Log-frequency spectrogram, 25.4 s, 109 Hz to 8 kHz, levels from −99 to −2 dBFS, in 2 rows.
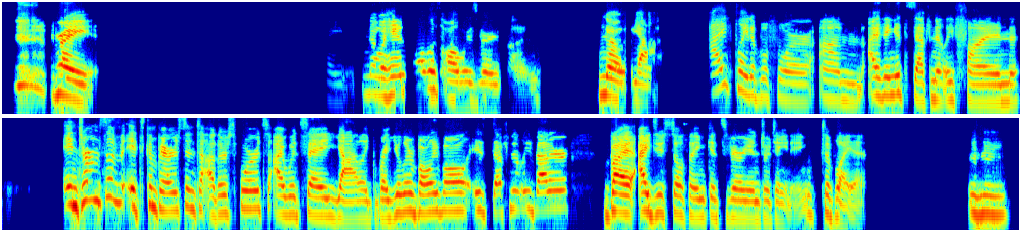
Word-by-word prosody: Yeah, 325 -4 -4
right. 205 -5 +7 3.0
I - - -44 0.4
No, 230 -1 -10
handball 235 +6 -1
was 280 -1 +4
always 190 -2 -1
very 180 -1 -3 1.1
fun. 230 - -9
No, 210 -5 +4
yeah. 380 - -1 0.8
I've 285 +3 -6
played 260 -5 -2
it 225 -3 -6
before, 185 -3 -9
um, 185 -3 -8
I 220 0 0
think 225 +1 0
it's 240 -3 -3
definitely 190 0 -3
fun. 170 -1 -2 0.8
In 285 0 +6
terms 340 +2 +2
of 390 - 0 0.2
its 265 -7 +4
comparison 245 -2 +1
to 240 - -3
other 205 +2 -1
sports, 250 +3 0
I 200 - +2
would 195 -1 -4
say, 190 -3 +2
yeah, 175 -3 0
like, 165 -1 -6
regular 215 +6 0
volleyball 225 +1 +2
is 230 -2 -2
definitely 245 +3 -4
better, 245 +2 +4 0.5
but 215 0 +8
I 225 0 +7
do 210 +1 -3
still 200 +1 -3
think 180 -1 -3
it's 185 -1 -7
very 175 -1 -1
entertaining 165 +3 -8
to 210 - -3
play 185 - -3
it. - - -16 1.3
Mhm. 200 -1 -2
210 Hz, 120 wpm, -22 LUFS, 185-235 Hz, 3.0 s, but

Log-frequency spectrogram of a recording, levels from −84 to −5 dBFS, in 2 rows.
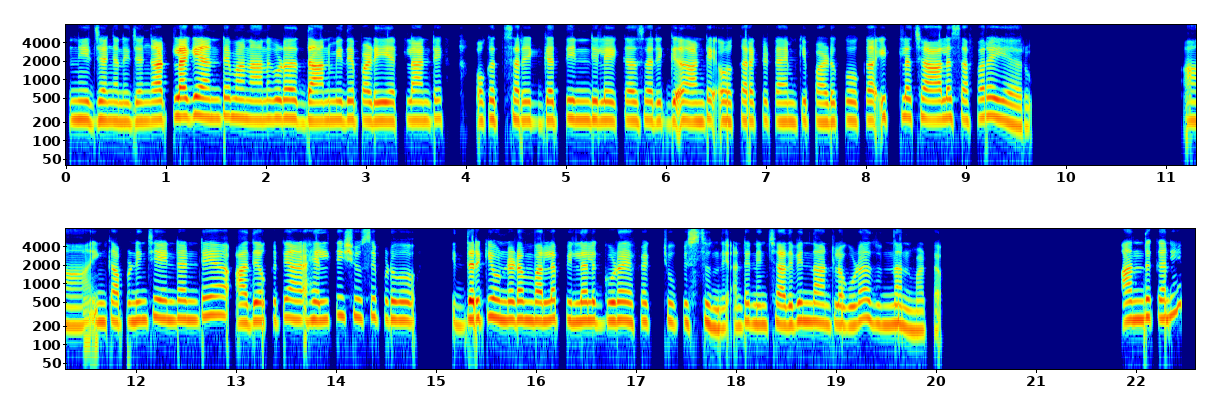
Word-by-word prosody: నిజంగా. 220 0 0
నిజంగా. 215 +1 -3
అట్లాగే 250 +3 +7
అంటే 235 +1 -3
మా 240 - +3
నాన్న 225 +1 0
గూడా 235 0 +3 0.2
దాని 215 +1 +4
మీదే 225 0 0
పడి 215 0 +3
ఎట్లా 220 +1 -2
అంటే 230 +2 -5 0.4
ఒకటి 225 0 -4
సరిగ్గా 220 -1 0
తిండి 225 -1 -1
లేక, 215 0 -1
సరిగ్గా 215 0 0
అంటే 210 +2 -2
ఓ - - +1 0.2
కరెక్ట్ 215 0 -1
టైమ్‌కి 210 +1 -3
పడుకోక 205 +1 -3 0.2
ఇట్లా 245 +2 -2
చాలా 225 +1 +4
సఫరయ్యారు. 220 -6 -1 1.6
ఆ! - - -2 0.4
ఇంకప్పుడునించేంటంటే 255 +3 -1 0.3
అదొకటి 245 +2 -1 0.3
హెల్త్ 255 +3 -1
ఇష్యూస్ 280 -2 -3
ఇప్పుడూ 260 -1 -2 0.6
ఇద్దరికి 260 +6 +5
ఉండడం 255 0 +3
వల్ల 250 +1 +4
పిల్లలకి 245 -1 +1
గూడా 250 +1 +4
ఎఫెక్ట్ 240 +1 -7
చూపిస్తుంది. 225 -3 -3
అంటే 205 +3 -4
నేను 220 -1 -4
చదివిన 220 +3 +2
దాంట్లో 225 -1 -1
గూడా 220 +4 0
అదుందనమాట. 215 -6 -4 2.0
అందుకని 270 - 0
225 Hz, 120 wpm, -23 LUFS, 215-250 Hz, 2.0 s, అట్లాగే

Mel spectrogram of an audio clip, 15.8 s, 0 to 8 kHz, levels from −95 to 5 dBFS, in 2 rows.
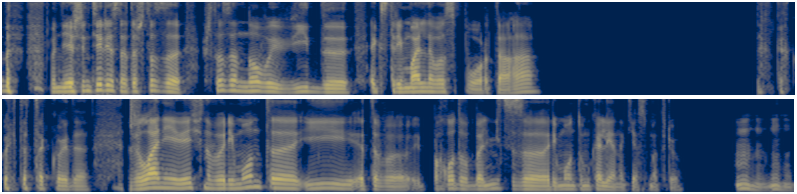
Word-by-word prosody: Да. 145 - +6 0.4
Мне 130 +1 +2
аж 135 +1 +7
интересно, 155 -1 +4
это 135 +1 0
что 135 +5 0
за 135 -5 +4 0.2
что 160 - -2
за 165 0 +2
новый 140 -3 +2
вид 120 +2 -6 0.5
экстремального 125 +1 +4
спорта? 95 -5 -1
Ага. 125 +6 -3 2.3
Какой-то - - -7
такой, 105 -1 -4
да. 100 -1 -8 0.4
Желание 145 +6 +5
вечного 140 -2 -1
ремонта 145 0 0
и 135 0 -5
этого, 100 -3 -5
и - - -15
похода 130 -2 -4
в - - -10
больницы 115 +2 -1
за 110 -2 +1
ремонтом 110 0 -6
коленок, 95 -5 -4
я - - -9
смотрю. - - -14 0.5
Мгм 120 -9 -9
мгм. 90 -5 -15
125 Hz, 125 wpm, -26 LUFS, 110-140 Hz, 2.3 s, аж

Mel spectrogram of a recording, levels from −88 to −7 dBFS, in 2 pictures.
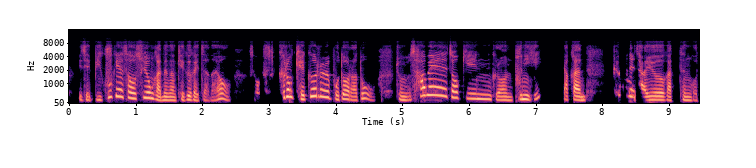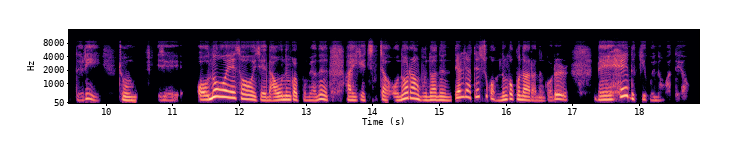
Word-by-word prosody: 이제 180 - -5
미국에서 300 - +2
수용 280 +1 +3
가능한 170 -5 +1
개그가 180 +2 0
있잖아요. 175 +7 -4 0.3
그래서 - - -14 0.3
그런 335 +2 +4
개그를 340 - +4
보더라도 205 -1 -1 0.3
좀 175 -2 -3
사회적인 295 - +2
그런 180 -2 -2
분위기 215 - 0 0.3
약간 180 -3 +3
표현의 380 - -7
자유 180 0 +2
같은 170 0 -3
것들이 165 +3 -8 0.3
좀 165 -3 -1 0.3
이제 175 -3 -13 0.3
언어에서 255 - +4
이제 170 -1 -2
나오는 175 +4 +1
걸 190 -2 0
보면은 175 +5 -3 0.3
'아 175 - -2
이게 170 0 -5
진짜 195 -1 -5
언어랑 245 +7 +2
문화는 175 -2 -2
떼려야 315 0 0
뗄 340 +3 -3
수 375 - -7
없는 185 -2 -2
거구나.'라는 185 -8 -1
거를 215 -4 -2 0.4
매해 200 - +2
느끼고 200 - -7
있는 160 0 -14
것 180 - -26
같아요. 445 - -19
195 Hz, 330 characters per minute, -22 LUFS, 175-275 Hz, 0.4 s, 그런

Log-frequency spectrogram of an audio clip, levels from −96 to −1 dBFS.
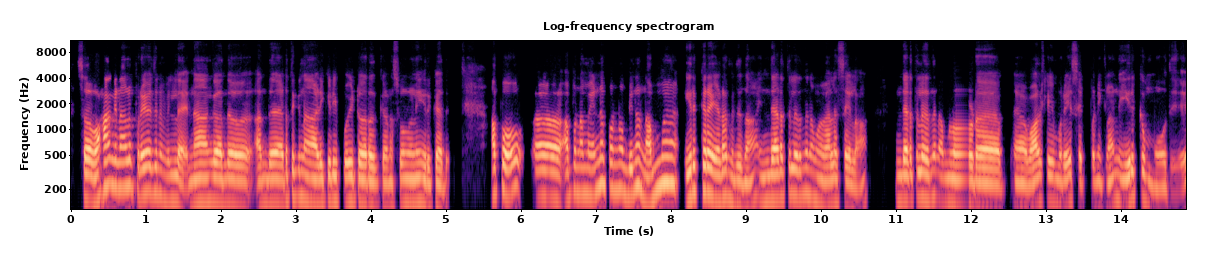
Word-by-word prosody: So - - +4 0.2
வாங்கினாலும் 215 0 0
பிரயோஜனம் 175 -4 0
இல்ல. 145 - 0 0.2
நாங்க 135 +1 +1
அந்த 135 +1 +1 0.4
அந்த 130 +1 -4 0.2
இடத்துக்கு 160 +2 -5
நான் 135 -2 +2
அடிக்கடி 140 +2 -1
போயிட்டு 140 -1 +2
வரதுக்கான 120 -2 0
சூழ்நிலையும் 135 -1 -2
இருக்காது. 115 - -1 0.6
அப்போ - - +4 0.4
அ - - +4 0.4
அப்போ 160 - -6
நம்ம 175 -1 -3
என்ன 225 - -1
பண்ணும் 200 -1 -2
அப்படின்னா, 180 +5 -1
நம்ம 200 +10 -2 0.4
இருக்கிற 185 +1 +2
இடம் 160 -1 -1
இதுதான். 120 -2 -4
இந்த 145 +1 -4
இடத்தில 170 +2 0
இருந்து 165 +1 -4
நம்ம 140 -4 -5
வேலை 130 +1 -1
செய்யலாம். 110 -3 -2 0.4
இந்த 145 - -3
இடத்தில 160 +2 0
இருந்து 155 +1 -3
நம்மளோட 130 -2 0 0.5
அ - - +1 0.2
வாழ்க்கை 140 +4 +1
முறைய 125 +3 -1
செட் 235 0 -6
பண்ணிக்கலாம்னு 150 - -6
இருக்கும்போது, 110 - -5
145 Hz, 165 wpm, -18 LUFS, 130-175 Hz, 0.6 s, So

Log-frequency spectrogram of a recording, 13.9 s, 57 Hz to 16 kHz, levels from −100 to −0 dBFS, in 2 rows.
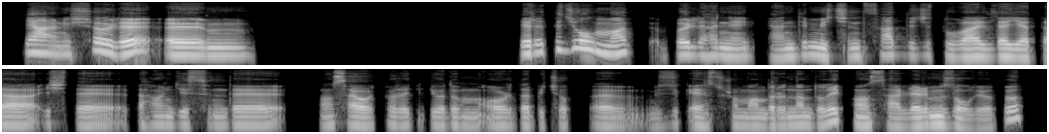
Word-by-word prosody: Yani, 80 -3 +4
şöyle, 180 -6 +7 0.2
emm 140 -1 +5 1.8
yaratıcı 215 +10 +2
olmak, 180 -6 +4
ııı, 125 - -23
böyle, 145 -1 +2
hani, 130 -2 -2
kendim 130 +4 -3
için 130 +1 -2
sadece 145 -1 -7
tuvalde 125 0 +2
ya 120 -1 +4
da, 115 0 +3
işte, - - -4
daha 120 - -7
öncesinde 115 0 -3 0.2
konservatuvara 115 0 -1
gidiyordum. 110 -1 -7
Orada 110 0 -4
birçok, - - -11 0.2
ııı, - - -3
müzik 100 +5 -16
enstrümanlarından 110 0 -4
dolayı 150 +2 +2
konserlerimiz 110 +1 0
oluyordu. 95 - -3
120 Hz, 115 wpm, -27 LUFS, 110-140 Hz, 1.8 s, şöyle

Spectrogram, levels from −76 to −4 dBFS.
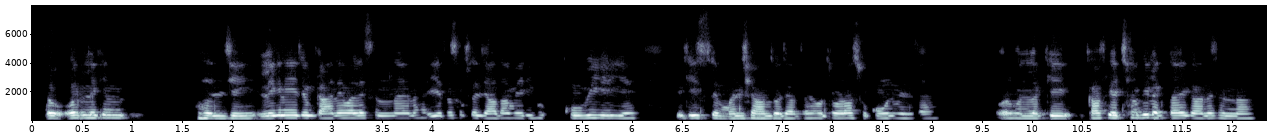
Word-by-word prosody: तो - - +8 0.2
और 180 +1 +3
लेकिन 185 0 +1 0.8
हाँ 170 0 +4
जी, 165 +1 +1 0.3
लेकिन 175 +2 +6
ये 180 0 +4
जो 180 0 +4
गाने 165 +1 0
वाले 175 0 +4
सुनना 170 -1 -5
है 170 - -3
ना, 175 - -10
ये 165 +1 +1
तो 180 - -10
सबसे 180 0 -6
ज़्यादा 170 0 -2
मेरी 170 +1 -5
खू 180 +1 -15 0.2
खूबी 175 +1 0
यही 175 -1 0
है 170 0 -2
क्योंकि 180 - -3
इससे 180 0 +1
मन 160 +1 0
शांत 160 -1 +1
हो 160 - +5
जाता 155 0 -2
है 165 - -4
और 165 -1 -2
थोड़ा 165 +1 +3
सुकून 165 0 -4
मिलता 150 -1 -7
है। - - -17 0.7
और 165 - -1
मतलब 160 0 -1
कि 330 -1 +5 0.3
काफ़ी 170 +3 +2
अच्छा 185 +2 +1
भी 205 - +5
लगता 185 -2 +2
है, 180 - +4
गाने 165 0 +1
सुनना। 155 -2 -4
170 Hz, 215 wpm, -17 LUFS, 165-180 Hz, 0.8 s, तो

